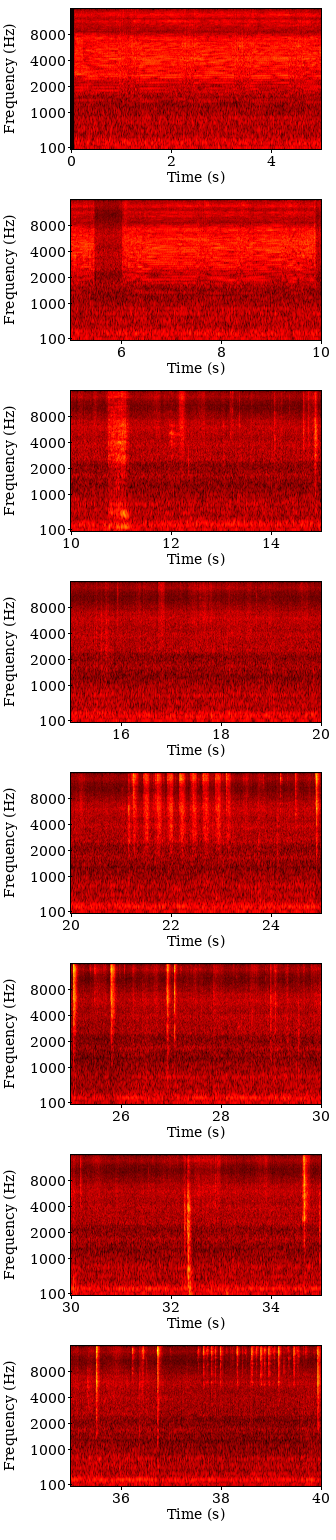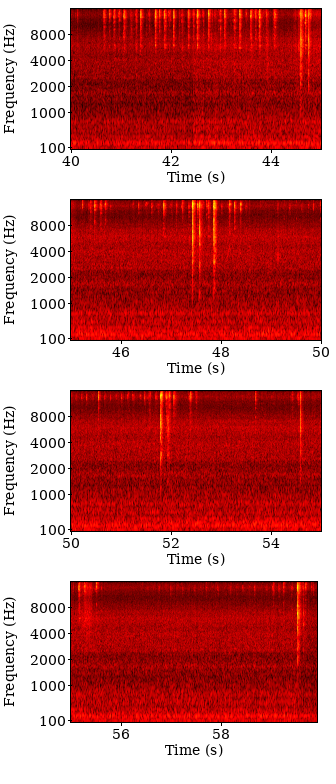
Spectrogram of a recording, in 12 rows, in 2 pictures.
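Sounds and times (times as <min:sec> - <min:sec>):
electric hair clipper buzzing: 0:00.1 - 0:10.0.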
